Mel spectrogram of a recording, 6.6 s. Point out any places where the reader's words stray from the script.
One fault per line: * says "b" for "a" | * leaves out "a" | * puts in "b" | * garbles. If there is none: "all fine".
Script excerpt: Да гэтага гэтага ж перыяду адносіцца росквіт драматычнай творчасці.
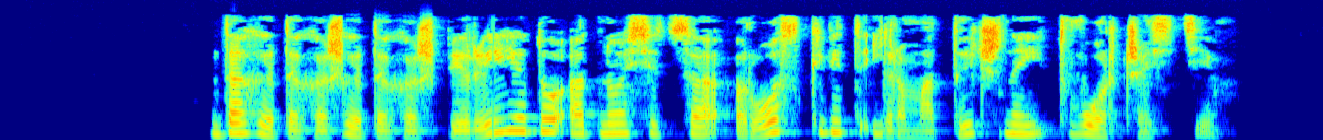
all fine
